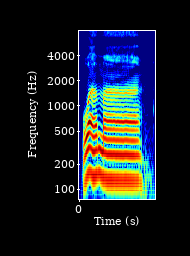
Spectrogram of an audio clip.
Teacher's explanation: Alasannya ada alif yang didahului huruf yang berharakat fathah panjangnya yaitu satu alif atau dua harakat atau dua ketukan. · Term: mad thobi'i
